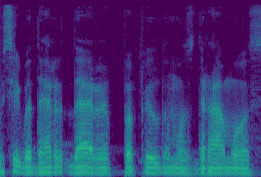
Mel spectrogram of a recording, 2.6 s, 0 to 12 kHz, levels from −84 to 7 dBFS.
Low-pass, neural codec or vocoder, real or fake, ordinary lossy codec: 10.8 kHz; none; real; AAC, 48 kbps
